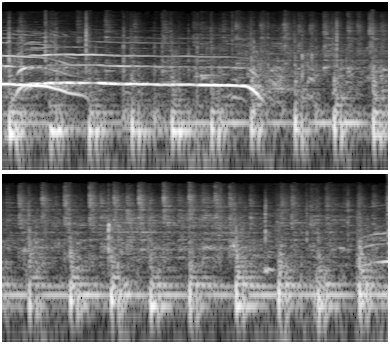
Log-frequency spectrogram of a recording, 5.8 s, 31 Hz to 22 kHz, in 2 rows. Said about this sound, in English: By 8 o'clock, people came out of their homes all over the country to applaud. And this is what it sounded like in our neighborhood.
